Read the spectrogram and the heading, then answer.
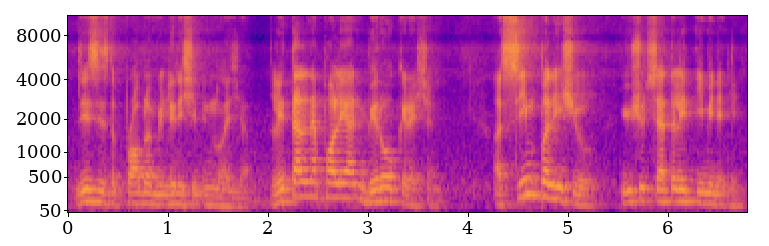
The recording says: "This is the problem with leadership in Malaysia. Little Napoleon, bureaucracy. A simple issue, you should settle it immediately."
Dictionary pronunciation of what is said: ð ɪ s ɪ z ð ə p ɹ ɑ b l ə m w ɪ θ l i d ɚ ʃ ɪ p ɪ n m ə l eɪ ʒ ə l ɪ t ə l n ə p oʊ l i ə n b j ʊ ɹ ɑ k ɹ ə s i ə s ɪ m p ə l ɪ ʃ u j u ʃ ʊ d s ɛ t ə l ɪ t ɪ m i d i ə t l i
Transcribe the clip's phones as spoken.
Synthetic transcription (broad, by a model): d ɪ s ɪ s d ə p ɹ ɑ b l ə m w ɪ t l i d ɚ ʃ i p ɪ n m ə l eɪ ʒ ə l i t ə l n ə p oʊ l i ə n b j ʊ ɹ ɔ k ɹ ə ʃ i ə s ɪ m p ə l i ʃ u j u ʃ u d s ɛ t ə l ɪ t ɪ m i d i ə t l i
